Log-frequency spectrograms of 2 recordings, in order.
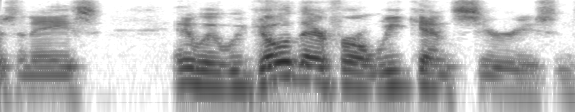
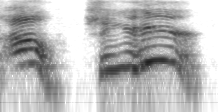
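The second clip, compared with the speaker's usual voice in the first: very high, louder mimicked voice; Tony Gwynn; 6 dB louder than usual. Ballplayer greeting the reporter who showed up early, high-pitched impression. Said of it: "he's in a real high-pitched voice".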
